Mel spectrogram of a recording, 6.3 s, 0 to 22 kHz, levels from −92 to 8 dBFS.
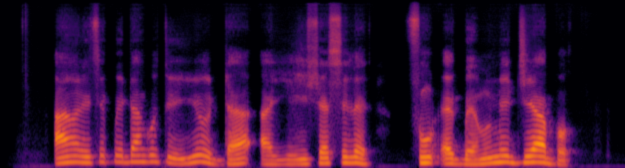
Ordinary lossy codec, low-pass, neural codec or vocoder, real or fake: none; none; autoencoder, 48 kHz, 32 numbers a frame, DAC-VAE, trained on Japanese speech; fake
